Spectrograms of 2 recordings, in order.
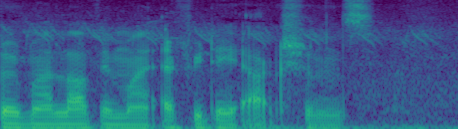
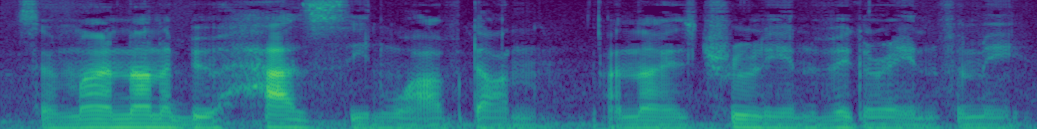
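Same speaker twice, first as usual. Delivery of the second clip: ordinary delivery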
